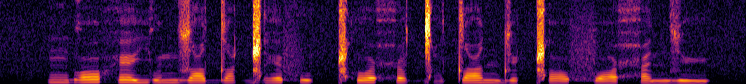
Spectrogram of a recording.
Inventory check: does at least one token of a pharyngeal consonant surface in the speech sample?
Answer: yes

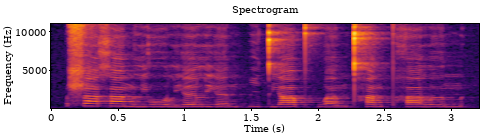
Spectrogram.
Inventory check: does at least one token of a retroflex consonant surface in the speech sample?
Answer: yes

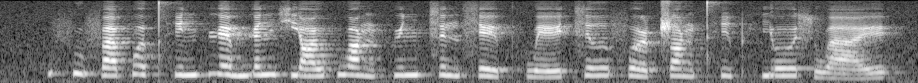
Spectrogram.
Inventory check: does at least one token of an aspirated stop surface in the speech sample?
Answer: yes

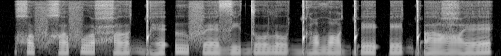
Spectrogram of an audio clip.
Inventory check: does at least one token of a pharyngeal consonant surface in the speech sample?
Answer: yes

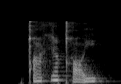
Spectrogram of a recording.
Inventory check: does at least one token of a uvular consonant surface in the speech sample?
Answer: yes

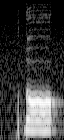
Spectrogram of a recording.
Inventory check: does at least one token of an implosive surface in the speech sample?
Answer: yes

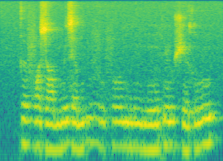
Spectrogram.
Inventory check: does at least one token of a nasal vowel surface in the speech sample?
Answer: yes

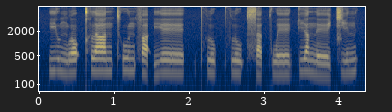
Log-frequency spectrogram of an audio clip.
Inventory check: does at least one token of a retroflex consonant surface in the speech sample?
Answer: no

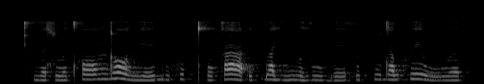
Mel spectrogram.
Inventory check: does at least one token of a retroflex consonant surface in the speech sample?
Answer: no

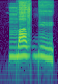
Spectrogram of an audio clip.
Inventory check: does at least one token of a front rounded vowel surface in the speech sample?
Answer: yes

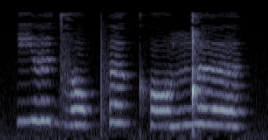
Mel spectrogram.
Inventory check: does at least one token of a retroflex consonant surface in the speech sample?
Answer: no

